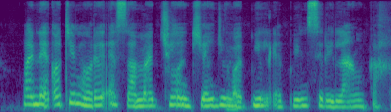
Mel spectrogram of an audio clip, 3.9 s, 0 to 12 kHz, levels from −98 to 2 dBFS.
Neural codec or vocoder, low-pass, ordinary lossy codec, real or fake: codec, 24 kHz, 1.5 kbps, HILCodec; none; none; fake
